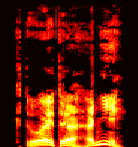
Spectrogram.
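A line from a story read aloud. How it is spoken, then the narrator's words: Said through clenched teeth. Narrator (Russian): процедил Люкази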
